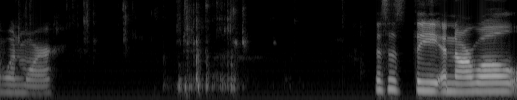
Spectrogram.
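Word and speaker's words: Nahvalur: called novalour but yeah which they say is pronounced narwhal but when I bought it they were called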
